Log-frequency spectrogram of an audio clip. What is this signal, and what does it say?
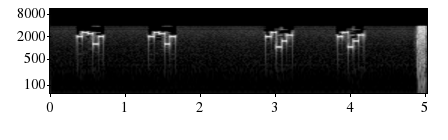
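Five-tone selective call (ZVEI), heard as quick runs of five tones, tones of about 70 ms. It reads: 88038 88038 88159 88159
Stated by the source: Five-tone ZVEI selective call received on an SDR.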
